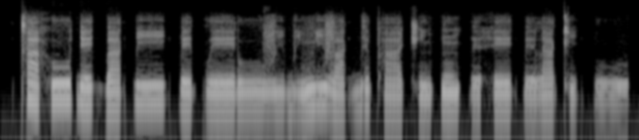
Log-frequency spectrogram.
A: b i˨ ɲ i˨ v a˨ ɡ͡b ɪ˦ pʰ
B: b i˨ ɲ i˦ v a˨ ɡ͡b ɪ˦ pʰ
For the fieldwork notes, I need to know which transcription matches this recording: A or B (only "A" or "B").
B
